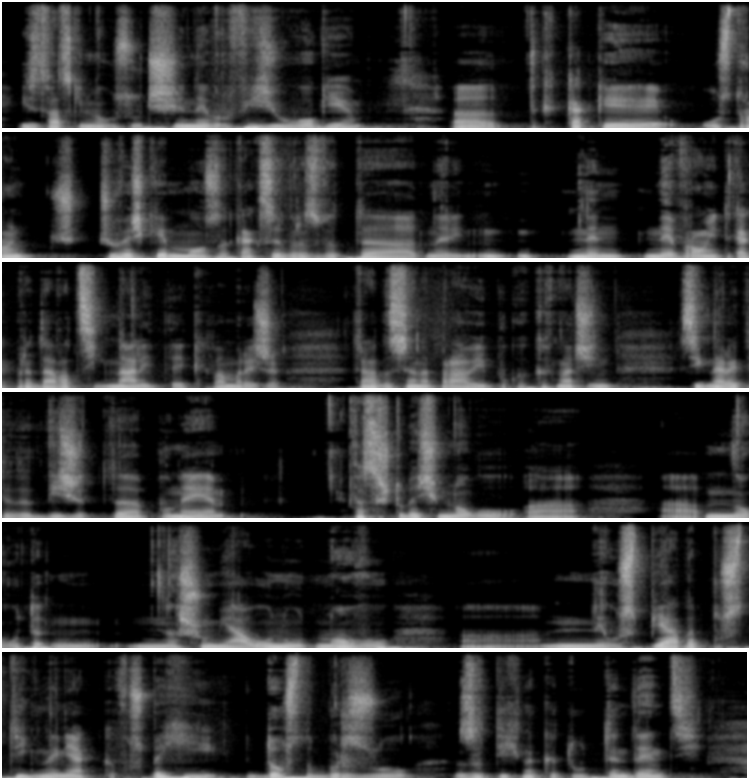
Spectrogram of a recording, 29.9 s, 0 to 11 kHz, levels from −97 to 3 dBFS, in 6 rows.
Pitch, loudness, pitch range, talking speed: 115 Hz, -29 LUFS, 105-120 Hz, 120 wpm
